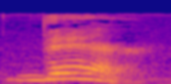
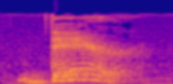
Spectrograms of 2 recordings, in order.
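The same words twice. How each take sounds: First: The word begins with a clear 'th' sound. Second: The word begins without a 'th' sound. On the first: The speaker calls it right. "th, th, there" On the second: The speaker calls it wrong.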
